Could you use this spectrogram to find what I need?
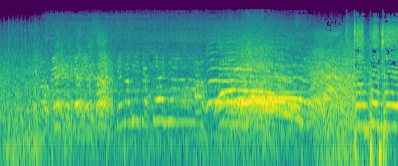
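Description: A crowd of marching men chants and shouts outdoors.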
